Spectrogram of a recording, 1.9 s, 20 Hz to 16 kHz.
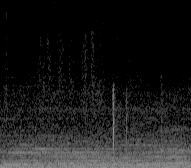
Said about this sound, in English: There's the train. I have my window open because it's 70 degrees outside.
